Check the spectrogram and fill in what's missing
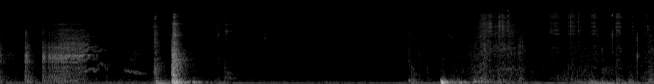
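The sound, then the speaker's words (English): A door is opened to let a dog out to go to the bathroom, with a sharp clack of the latch, then a second solid thump a few seconds later as it shuts, amid faint shuffling and rustling. “I had to let Max out. He had to go to the bathroom.”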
